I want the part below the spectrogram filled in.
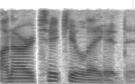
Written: unarticulated

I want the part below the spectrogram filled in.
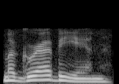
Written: Maghrebian

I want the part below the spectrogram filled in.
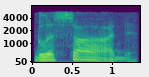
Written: glissade

